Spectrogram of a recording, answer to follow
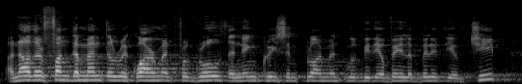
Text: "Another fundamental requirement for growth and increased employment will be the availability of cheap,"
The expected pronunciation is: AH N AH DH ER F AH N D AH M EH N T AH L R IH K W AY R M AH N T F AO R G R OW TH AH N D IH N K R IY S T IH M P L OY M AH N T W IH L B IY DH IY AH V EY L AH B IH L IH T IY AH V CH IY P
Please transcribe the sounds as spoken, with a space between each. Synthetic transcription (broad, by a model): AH N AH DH ER F AH N D AH M EH N T AH L R IH K W AY R M AH N T F AO R G R OW TH AH N D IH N K R IY S IH M P L OY M AH N T W IH L B IY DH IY AH V EY L AH B IH L IH T IY AH V CH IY P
